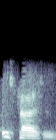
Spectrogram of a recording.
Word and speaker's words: Oosthuizen: I'm not sure how to pronounce that. Oosthuizen, yeah.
